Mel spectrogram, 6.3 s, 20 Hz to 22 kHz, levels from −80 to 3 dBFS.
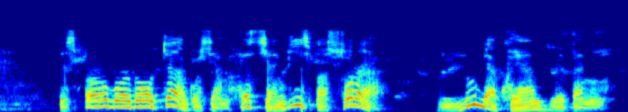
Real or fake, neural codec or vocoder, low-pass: fake; codec, 44.1 kHz, 7.8 kbps, Pupu-Codec; 7.2 kHz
